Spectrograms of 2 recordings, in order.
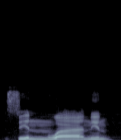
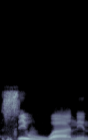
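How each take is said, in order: First: The n sound is pronounced clearly. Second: The n sound is merged away. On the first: The speaker calls it right. "harus dibaca jelas" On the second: The speaker calls it wrong. "Tidak boleh dibaca"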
